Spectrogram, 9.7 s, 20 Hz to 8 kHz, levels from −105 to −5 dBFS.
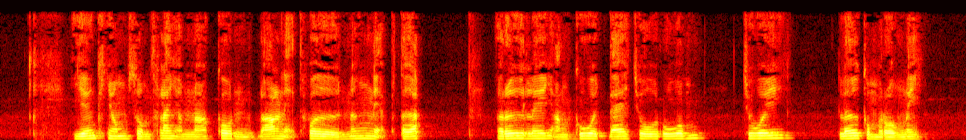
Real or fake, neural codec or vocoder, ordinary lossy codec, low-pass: real; none; MP3, 64 kbps; 7.2 kHz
